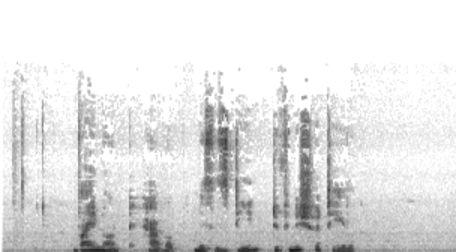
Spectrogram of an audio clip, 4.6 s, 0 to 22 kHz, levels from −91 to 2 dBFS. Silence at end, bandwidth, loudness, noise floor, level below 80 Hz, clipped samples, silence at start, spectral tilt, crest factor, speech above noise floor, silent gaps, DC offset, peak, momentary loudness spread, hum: 1 s; 13.5 kHz; -21 LUFS; -54 dBFS; -54 dBFS; under 0.1%; 0.75 s; -4.5 dB/octave; 18 dB; 34 dB; none; under 0.1%; -4 dBFS; 18 LU; none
